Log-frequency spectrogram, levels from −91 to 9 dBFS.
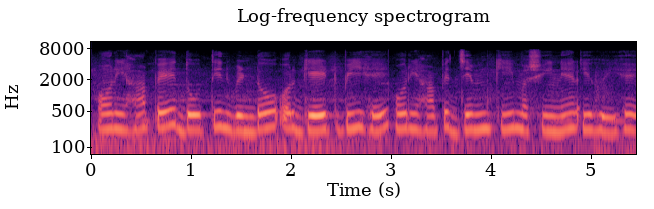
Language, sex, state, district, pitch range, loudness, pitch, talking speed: Hindi, female, Bihar, Jamui, 210-225 Hz, -22 LUFS, 220 Hz, 210 wpm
